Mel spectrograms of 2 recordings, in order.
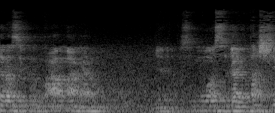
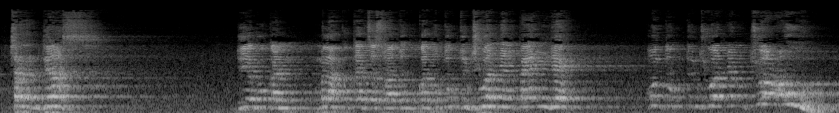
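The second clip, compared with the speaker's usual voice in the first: loud, high, driving sermon delivery; full-force preaching; 4 semitones higher, 4 dB louder than usual. Acted. Preacher rousing the congregation about the spiritual soul, loud and high. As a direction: hammer each nggak ada bahasa.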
